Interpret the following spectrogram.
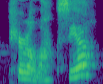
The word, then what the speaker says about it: Pyrrhuloxia: And I'll say Pyrrhuloxia, and I get them to say it, and so they learn something. And then I show them in the field guide the difference between a Pyrrhuloxia and a cardinal, and the field guide marks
